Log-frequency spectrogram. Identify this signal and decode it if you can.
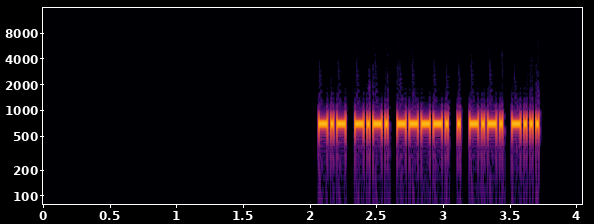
Morse code, heard as a keyed tone, about 52 wpm, 700 Hz. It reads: KC9ECB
